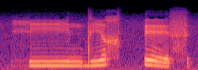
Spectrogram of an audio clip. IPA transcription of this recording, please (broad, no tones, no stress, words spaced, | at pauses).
hiː ndiχt͡sʼes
